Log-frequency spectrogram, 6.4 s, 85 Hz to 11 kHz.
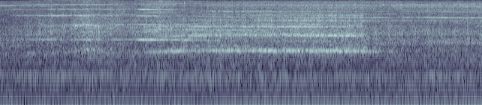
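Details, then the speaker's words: Bandsaw with a 1/4 inch blade forced around a curve too tight for its width. The steady cutting rasp strains and drops as the blade starts to bind. The fix is to stop the saw and make relief cuts on the scrap side. "you can hear the blade is starting to bind a little bit, so I know I need to set a relief cut, so I'm going to stop the saw, and I'm going to make a relief cut here."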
